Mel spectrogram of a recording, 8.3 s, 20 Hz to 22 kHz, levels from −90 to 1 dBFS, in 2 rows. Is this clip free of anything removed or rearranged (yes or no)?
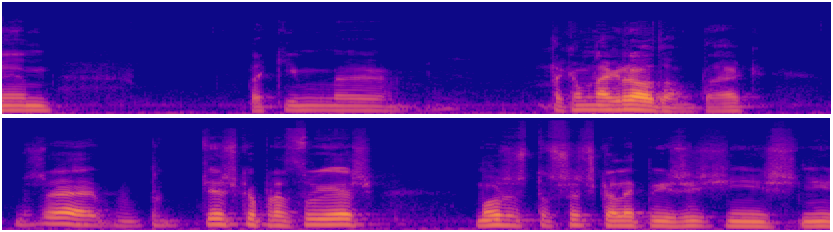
yes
